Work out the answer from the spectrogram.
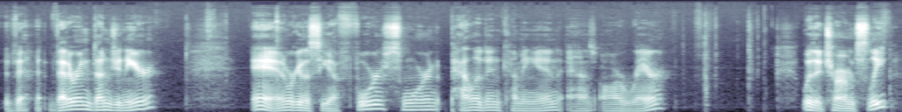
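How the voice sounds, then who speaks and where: Man, very low voice, lively pitch, stuffy from a cold, low-energy, casual card-opening commentary. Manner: low-energy, listing card names with frequent uh fillers. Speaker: card box opener.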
